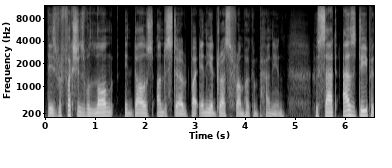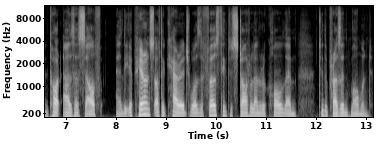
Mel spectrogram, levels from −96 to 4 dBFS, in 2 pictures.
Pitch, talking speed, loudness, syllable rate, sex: 115 Hz, 180 wpm, -21 LUFS, 5.6 syllables/s, male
